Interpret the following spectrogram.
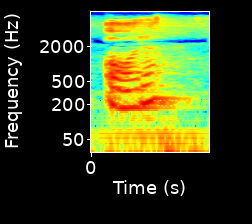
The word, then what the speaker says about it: hora: Porque a letra H não tem som, não é verdade? Então, seria emitido dessa forma: haver, herói, hino, hora, humor.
